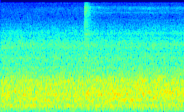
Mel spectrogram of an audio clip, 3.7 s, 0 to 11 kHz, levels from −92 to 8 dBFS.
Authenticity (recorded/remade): recorded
